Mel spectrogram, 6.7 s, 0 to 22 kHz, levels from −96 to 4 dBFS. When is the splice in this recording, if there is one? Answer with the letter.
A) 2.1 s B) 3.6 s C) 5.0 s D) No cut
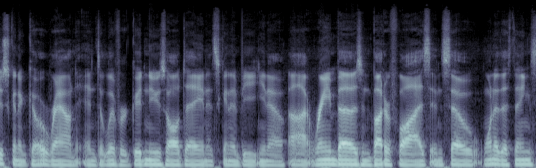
B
